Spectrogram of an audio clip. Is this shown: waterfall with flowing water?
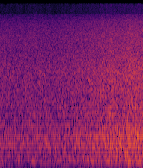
yes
